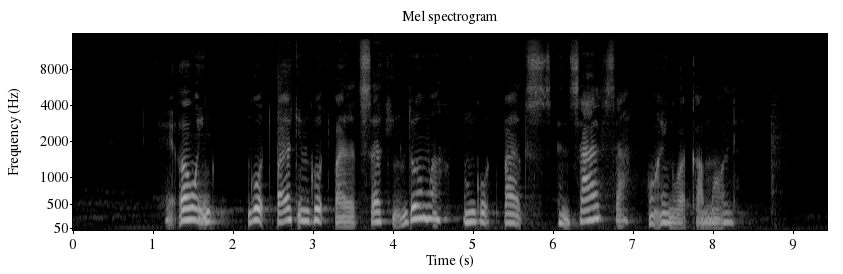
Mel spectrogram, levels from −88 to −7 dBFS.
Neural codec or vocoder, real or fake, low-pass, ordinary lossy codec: vocoder, 44.1 kHz, 128 mel bands every 256 samples, BigVGAN v2; fake; 14.4 kHz; none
